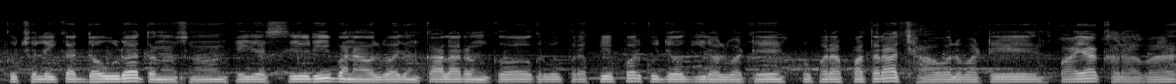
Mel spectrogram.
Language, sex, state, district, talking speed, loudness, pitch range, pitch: Hindi, male, Uttar Pradesh, Deoria, 140 wpm, -23 LUFS, 115-125 Hz, 120 Hz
